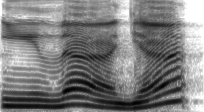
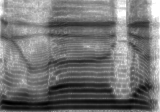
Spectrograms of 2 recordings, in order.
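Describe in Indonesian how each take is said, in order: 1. 'dh' itu tipis, pangkal lidah diturunkan. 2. 'dh' itu tebal, pangkal lidah dinaikkan. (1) "huruf tipisnya"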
